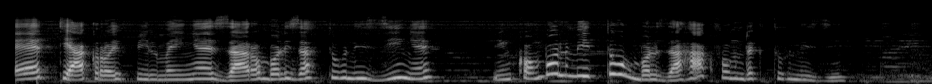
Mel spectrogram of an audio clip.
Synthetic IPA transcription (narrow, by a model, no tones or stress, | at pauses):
et̪iakɾoifilmiɲezaɾambolizaht̪uɦuniziɲe | iɲikombolumit̪uumboluzaɦa̰ku̥foŋiɳɖ͡ʐeki̥t̪uɦuniziɲi̥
